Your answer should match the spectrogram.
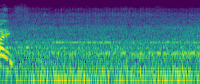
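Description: Steady noise of road traffic passing on the street.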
